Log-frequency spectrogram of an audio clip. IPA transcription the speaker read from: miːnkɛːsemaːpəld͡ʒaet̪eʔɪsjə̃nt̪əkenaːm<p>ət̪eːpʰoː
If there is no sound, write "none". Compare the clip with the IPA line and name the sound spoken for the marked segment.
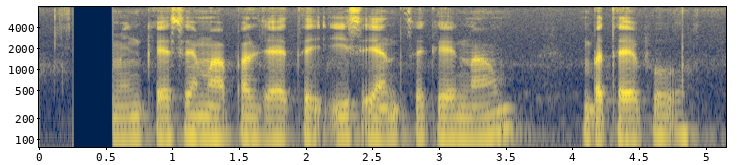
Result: b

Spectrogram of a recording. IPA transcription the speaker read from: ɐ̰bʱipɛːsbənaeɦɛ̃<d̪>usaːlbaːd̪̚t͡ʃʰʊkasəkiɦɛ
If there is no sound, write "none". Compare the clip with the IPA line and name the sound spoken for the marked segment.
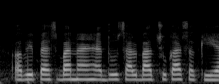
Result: d̪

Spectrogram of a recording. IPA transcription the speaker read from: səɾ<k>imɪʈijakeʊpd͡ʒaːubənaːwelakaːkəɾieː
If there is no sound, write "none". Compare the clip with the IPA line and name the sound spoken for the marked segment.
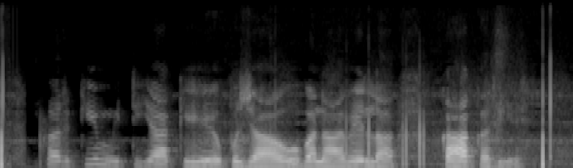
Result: k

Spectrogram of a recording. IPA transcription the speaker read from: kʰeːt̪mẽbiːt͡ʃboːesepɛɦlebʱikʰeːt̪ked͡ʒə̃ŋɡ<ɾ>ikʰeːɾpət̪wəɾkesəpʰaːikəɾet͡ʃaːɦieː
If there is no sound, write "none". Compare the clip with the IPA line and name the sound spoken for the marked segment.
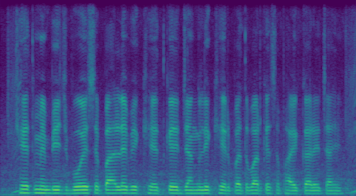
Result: l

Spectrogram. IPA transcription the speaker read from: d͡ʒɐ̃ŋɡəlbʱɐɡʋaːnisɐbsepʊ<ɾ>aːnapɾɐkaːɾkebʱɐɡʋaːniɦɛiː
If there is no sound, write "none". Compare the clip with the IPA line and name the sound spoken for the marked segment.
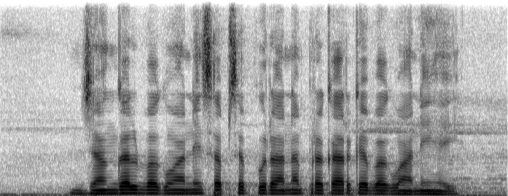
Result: ɾ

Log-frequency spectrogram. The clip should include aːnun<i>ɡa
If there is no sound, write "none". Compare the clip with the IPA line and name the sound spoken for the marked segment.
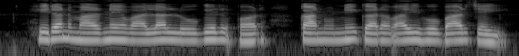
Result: i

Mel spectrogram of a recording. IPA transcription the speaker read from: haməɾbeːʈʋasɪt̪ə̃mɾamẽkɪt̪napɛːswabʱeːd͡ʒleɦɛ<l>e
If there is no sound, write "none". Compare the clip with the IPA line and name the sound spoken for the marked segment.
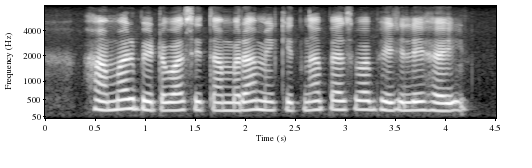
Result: none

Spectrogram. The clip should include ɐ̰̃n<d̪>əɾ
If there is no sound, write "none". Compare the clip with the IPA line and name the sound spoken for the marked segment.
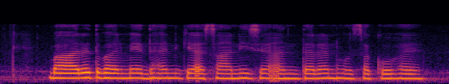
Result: t̪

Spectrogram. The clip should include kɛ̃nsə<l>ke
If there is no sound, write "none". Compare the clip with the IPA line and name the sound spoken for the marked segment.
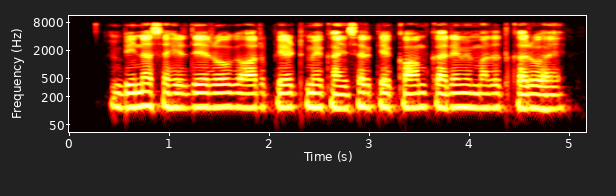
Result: ɾ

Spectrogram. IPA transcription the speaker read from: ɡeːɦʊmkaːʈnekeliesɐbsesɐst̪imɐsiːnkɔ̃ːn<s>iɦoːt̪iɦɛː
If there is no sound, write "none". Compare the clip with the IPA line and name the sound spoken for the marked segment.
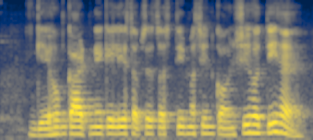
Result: ʃ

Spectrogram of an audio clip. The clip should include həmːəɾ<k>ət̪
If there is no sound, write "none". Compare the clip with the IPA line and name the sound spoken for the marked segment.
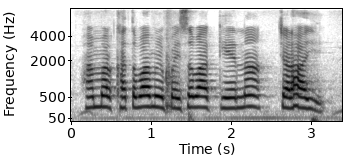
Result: kʰ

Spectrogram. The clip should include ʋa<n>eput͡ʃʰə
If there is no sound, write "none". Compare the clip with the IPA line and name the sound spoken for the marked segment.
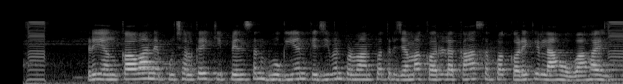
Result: n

